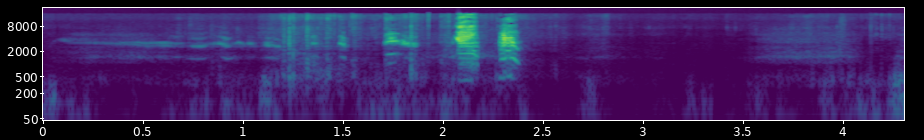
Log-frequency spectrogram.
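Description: Wingbeats of a Bonelli's eagle flying in and landing beside a tethered helmeted guineafowl, with harsh bird calls: one drawn-out call in the first second, then several loud, sharp notes about two seconds in.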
